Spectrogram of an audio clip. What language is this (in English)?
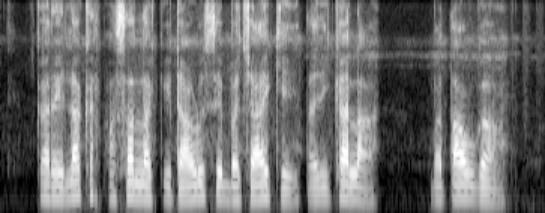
Chhattisgarhi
